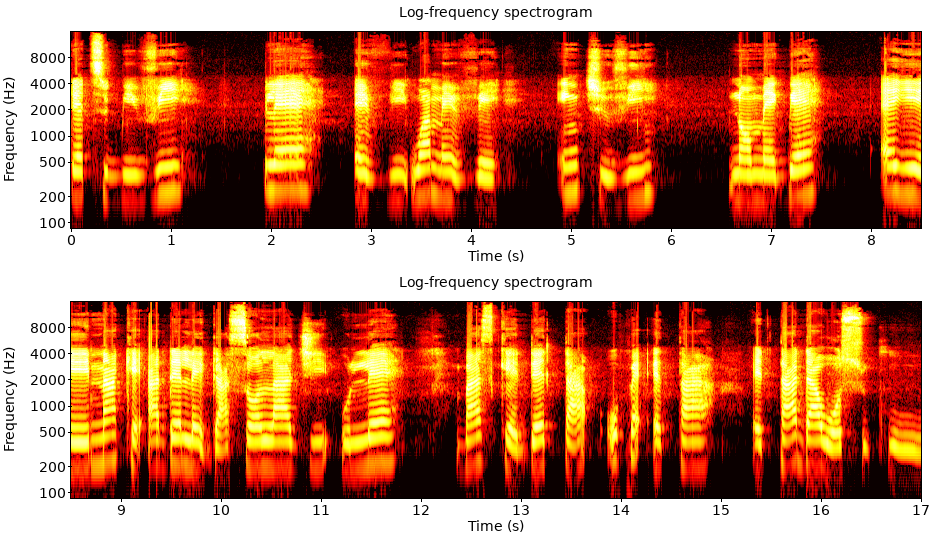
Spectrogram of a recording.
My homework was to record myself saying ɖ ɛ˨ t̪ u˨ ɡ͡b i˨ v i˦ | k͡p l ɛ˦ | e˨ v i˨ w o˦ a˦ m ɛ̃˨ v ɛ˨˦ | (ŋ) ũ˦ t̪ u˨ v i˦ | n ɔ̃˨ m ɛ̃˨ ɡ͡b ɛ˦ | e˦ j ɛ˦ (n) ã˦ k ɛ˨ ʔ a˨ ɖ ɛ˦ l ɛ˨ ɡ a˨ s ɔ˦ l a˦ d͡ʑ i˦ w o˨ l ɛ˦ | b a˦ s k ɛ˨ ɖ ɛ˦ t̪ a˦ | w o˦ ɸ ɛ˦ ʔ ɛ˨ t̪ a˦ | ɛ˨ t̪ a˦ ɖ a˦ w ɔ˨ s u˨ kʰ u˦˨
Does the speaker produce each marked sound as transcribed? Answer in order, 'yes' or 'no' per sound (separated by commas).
yes, yes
